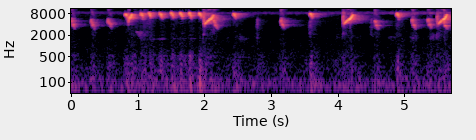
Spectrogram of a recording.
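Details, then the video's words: Sunbird song of the five-colour and seven-colour types, played to lure birds for trapping: a quick burst of ringing high chips, then spaced single chips broken by loud rising slurred notes. "Tiếng chim hút mật 5 màu và 7 màu dùng để bẩy loa"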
